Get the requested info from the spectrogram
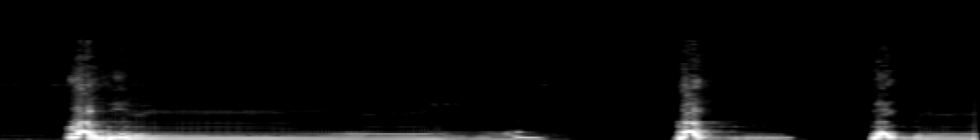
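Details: Belgian Malinois howling: a long steady tone that slides slowly downward over about three seconds, then a short yelp-like burst and another held howl starting; quiet between.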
